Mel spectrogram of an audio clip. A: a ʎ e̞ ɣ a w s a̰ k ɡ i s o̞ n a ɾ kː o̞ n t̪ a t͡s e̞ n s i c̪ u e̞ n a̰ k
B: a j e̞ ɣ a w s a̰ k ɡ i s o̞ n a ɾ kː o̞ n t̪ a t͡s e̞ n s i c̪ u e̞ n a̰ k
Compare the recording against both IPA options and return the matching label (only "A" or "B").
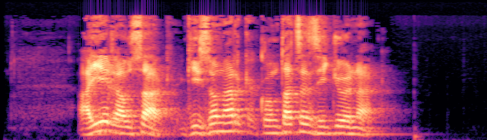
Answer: B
